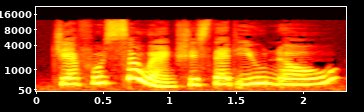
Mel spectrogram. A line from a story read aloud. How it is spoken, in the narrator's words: she said in a bright, chipper voice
